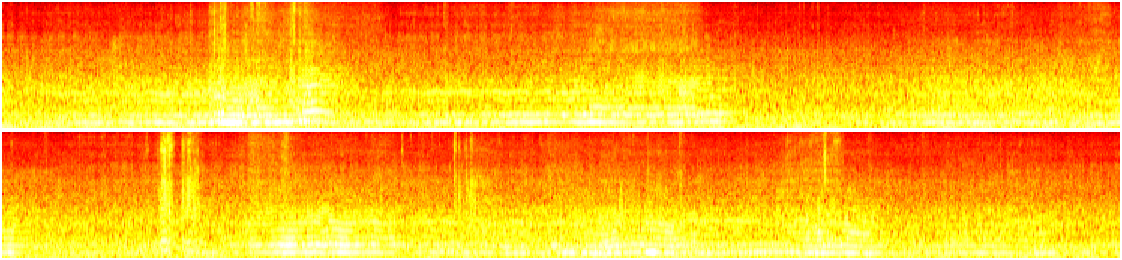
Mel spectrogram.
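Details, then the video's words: Buzzing bees circle a loading dock, a continuous layered drone that swells and dips over fifteen seconds while occasional sharp bangs and knocks cut through. "Bees at the loading dock"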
